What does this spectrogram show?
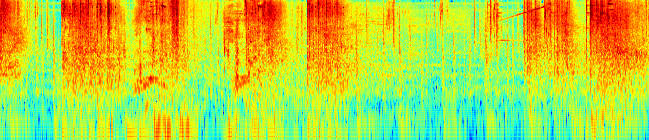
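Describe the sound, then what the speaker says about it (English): Dense, continuous gunfire in an Xbox One X video game: sustained automatic fire with overlapping shots and booms, loud and near throughout, with brief lulls between heavy stretches. "He's still shooting at something."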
